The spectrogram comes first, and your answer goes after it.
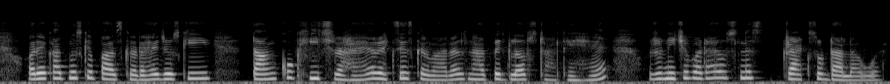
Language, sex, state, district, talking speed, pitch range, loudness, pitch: Hindi, female, Jharkhand, Sahebganj, 235 wpm, 225-275 Hz, -25 LUFS, 245 Hz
